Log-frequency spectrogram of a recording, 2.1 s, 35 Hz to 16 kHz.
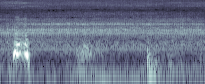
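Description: Wahl KM2 electric animal clippers with a surgical blade running with a steady hum while clipping a long-haired Persian cat's coat. A brief burst of voice comes right at the start.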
